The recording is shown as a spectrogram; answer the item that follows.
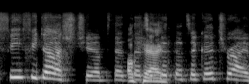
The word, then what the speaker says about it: Fifi Dosch: It's Fifi Dosch, Chip.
